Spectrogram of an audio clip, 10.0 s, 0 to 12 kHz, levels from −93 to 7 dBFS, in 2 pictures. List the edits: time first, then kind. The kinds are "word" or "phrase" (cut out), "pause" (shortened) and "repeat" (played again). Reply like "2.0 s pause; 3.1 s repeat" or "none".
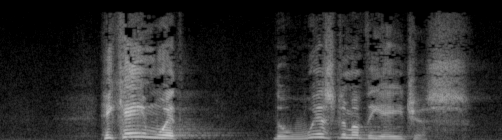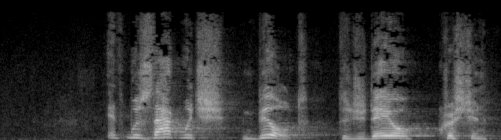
none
